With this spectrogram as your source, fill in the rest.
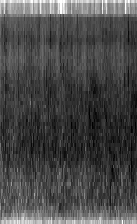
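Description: A church congregation applauding during a Sunday sermon, with steady, even clapping from many hands in a large room, heard at a distance and fairly soft.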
